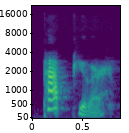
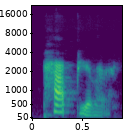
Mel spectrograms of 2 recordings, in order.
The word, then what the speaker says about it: popular: Okay, popular, popular. Okay, you stress the first syllable.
